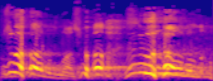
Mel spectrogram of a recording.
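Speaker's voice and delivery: hammed-up loud, high subhanallah, drawn out; mock ecstatic dhikr. Mocking showy worshipper beside others, loud ecstatic chant. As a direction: overdo it like he's entering heaven. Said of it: "kayak dia sendiri masuk surga".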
